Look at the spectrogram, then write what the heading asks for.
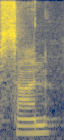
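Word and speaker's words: Сон: Um, he also did a project called Soy Song collaborating with Ivan Pavlov of the group Sun. Uh it's it's spelled C O H but it's it's cerrillic.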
